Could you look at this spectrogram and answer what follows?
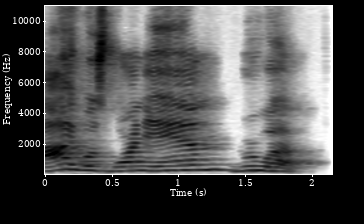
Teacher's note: Você faz que vai, mas não vai. Faz que vai falar o D, mas não fala.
